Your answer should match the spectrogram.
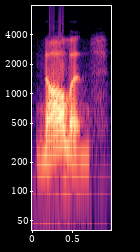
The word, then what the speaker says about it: Nawlins: I did learn how to spell New Orleans, It is spelled N-A-W-L-I-N-S. Nolens is how they say it there.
